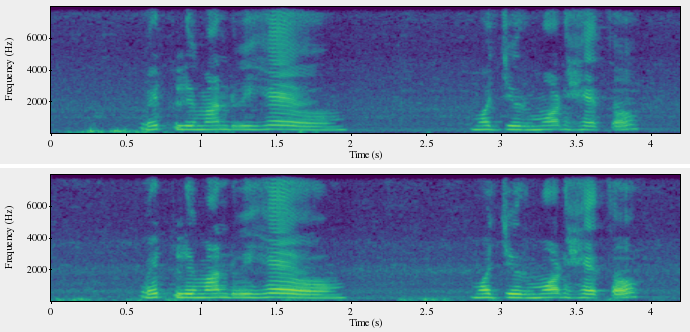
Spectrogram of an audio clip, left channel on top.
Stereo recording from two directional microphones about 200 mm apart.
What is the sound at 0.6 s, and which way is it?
A woman's voice, 5° right (ahead or behind).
